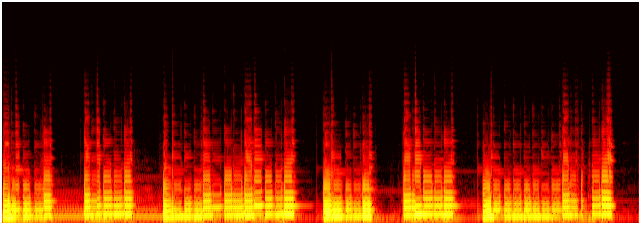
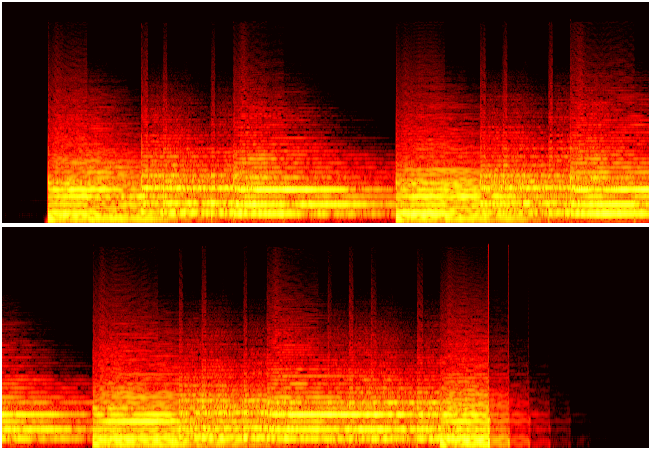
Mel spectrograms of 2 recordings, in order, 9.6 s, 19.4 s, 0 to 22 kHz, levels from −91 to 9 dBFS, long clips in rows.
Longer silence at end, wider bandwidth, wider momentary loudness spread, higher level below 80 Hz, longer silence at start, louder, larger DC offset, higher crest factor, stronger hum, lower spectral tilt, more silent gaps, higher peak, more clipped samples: second, 0.35 s vs 2.1 s; second, 3.4 kHz vs 4.4 kHz; about the same, 7 LU vs 7 LU; about the same, -28 dBFS vs -26 dBFS; second, 0 s vs 0.7 s; second, -18 LUFS vs -14 LUFS; neither; about the same, 16 dB vs 12 dB; neither; first, -13 dB/octave vs -11.5 dB/octave; neither; about the same, 0 dBFS vs 0 dBFS; neither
